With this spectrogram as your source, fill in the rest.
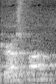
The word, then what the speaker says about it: Dresbach: Ginny Thomas, and Sandy Dresbach. Did I pronounce that right? Dresbach, right? Yeah.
